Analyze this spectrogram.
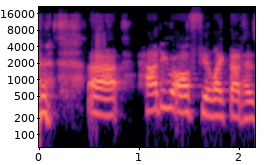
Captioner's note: chuckling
